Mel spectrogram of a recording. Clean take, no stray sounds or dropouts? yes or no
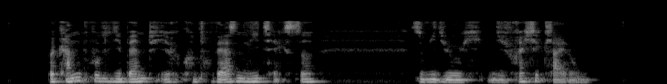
yes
